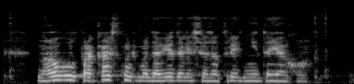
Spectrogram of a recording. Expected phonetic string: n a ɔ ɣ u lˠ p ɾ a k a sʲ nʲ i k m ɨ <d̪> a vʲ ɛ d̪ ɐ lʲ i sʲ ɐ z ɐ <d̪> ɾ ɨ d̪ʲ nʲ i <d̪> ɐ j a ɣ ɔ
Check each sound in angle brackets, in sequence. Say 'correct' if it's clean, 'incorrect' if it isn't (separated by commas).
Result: correct, incorrect, correct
